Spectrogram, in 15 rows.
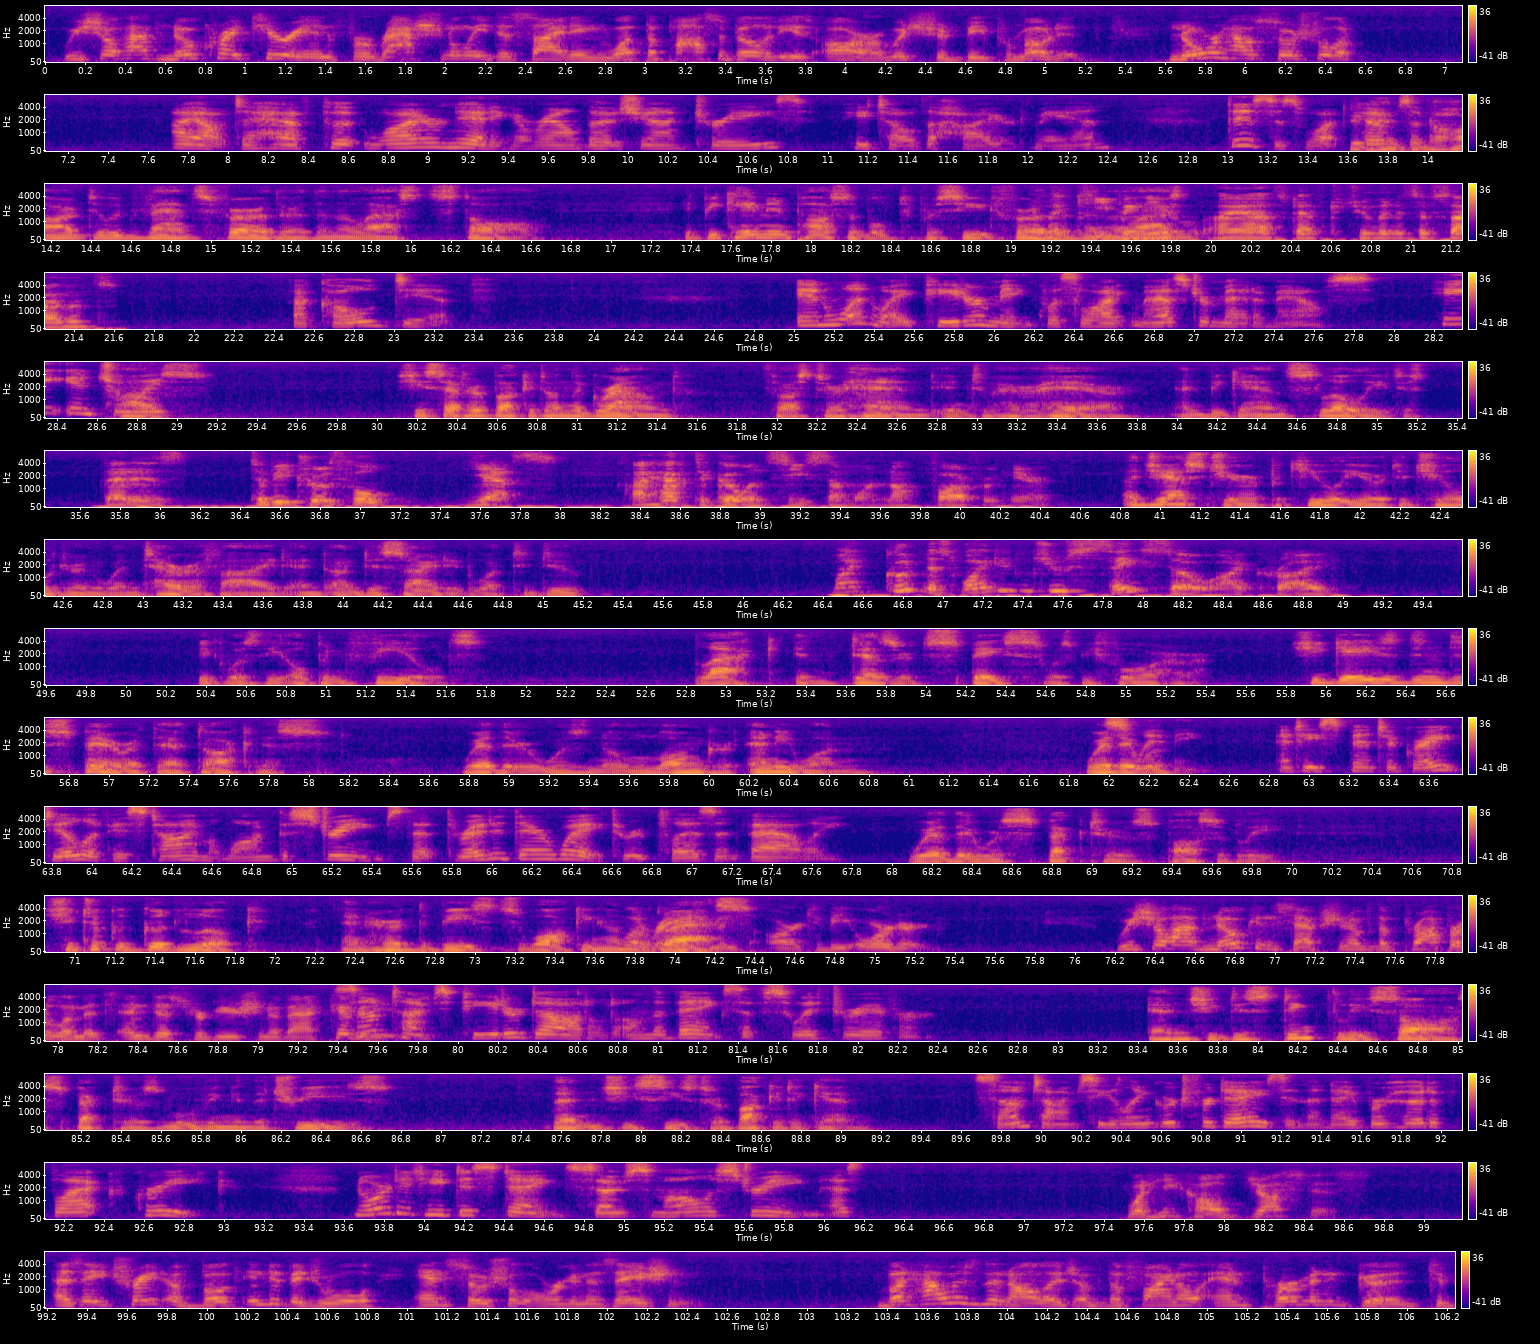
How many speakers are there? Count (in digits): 4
